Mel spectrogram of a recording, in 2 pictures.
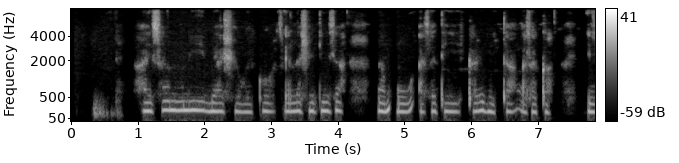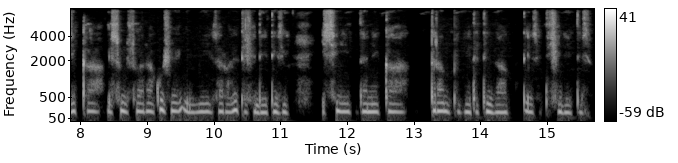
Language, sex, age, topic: Gamo, female, 18-24, government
